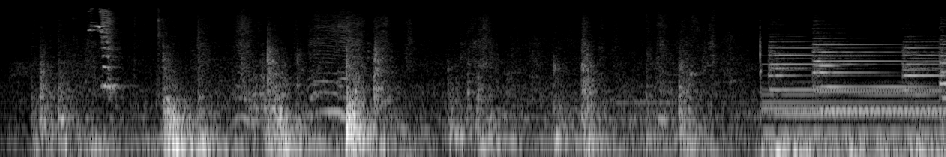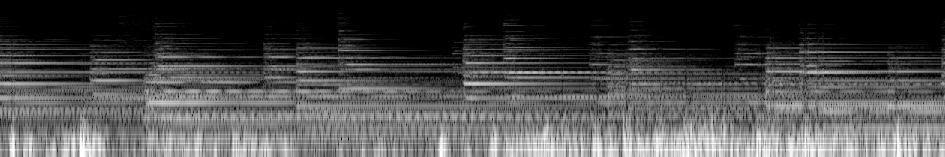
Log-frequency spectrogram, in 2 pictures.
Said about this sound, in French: Quand on touche un, un bâton, on touche aussi les cloches qui sont juste en haut ici. Donc ces lignes-là sont, en- sont liées avec les cloches.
